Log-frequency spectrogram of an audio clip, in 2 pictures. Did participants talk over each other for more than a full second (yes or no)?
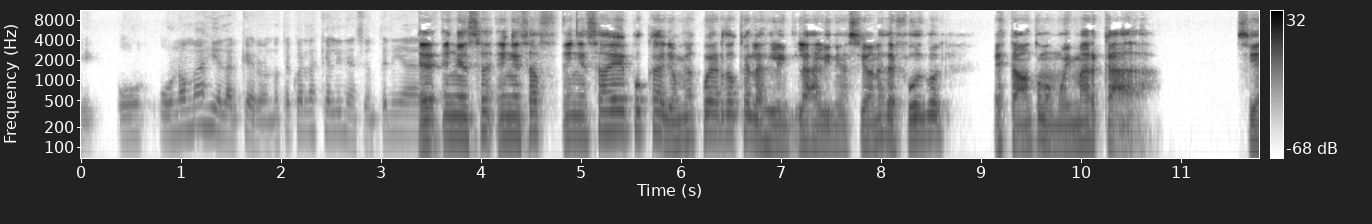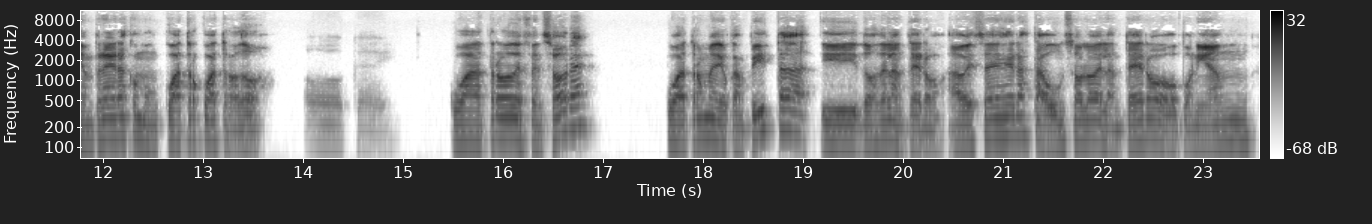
no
